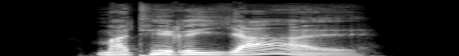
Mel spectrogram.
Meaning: material (matter)
- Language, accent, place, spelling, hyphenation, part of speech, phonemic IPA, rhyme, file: German, Germany, Berlin, Material, Ma‧te‧ri‧al, noun, /mat(e)ˈri̯aːl/, -aːl, De-Material.ogg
